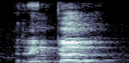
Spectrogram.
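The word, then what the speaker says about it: wrinkle: 85 which letter is silent in रिंकल, rake, wrist. इस तीनों में क्या साइलेंट है? तीनों में डब्लू साइलेंट है। जब भी आर से पहले डब्लू लिखते हैं तो डब्लू साइलेंट होता है।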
